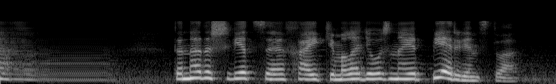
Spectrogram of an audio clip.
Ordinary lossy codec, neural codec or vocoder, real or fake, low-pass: none; codec, 16 kHz, about 1 kbps, DyCAST, with the encoder's durations; fake; none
